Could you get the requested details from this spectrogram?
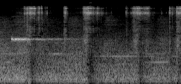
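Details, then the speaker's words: Clutch release (throwout) bearing removed during a Clutch Masters twin-disc clutch install, spun by hand: gritty, jingly metallic rattle in bursts about every half second; the bearing is shot, worn out. "you guys take a close listen, closely, you could hear that this Doral bearing was shot."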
